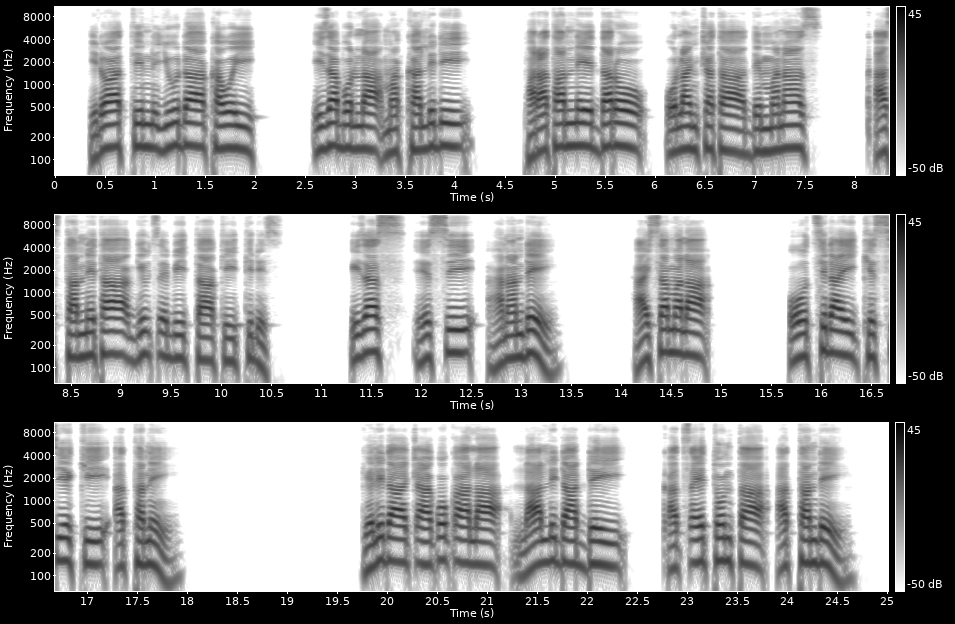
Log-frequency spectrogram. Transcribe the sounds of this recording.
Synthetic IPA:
ɡ̥ɪd̪ɔɐt̪ːiːnjʊhʊd̪ɐkɐwɔj | ʔɪzɐbɔlːɐmɐkːɐlːɪd̪ɪ | pɐɾɐt̪ɐnːɛd̪ɐɾɔ | ɔlɐnt͡ʃːɐt̪ɐd̪ɛmːɐnaːs | kʼɐst̪ɐnːɛt̪ɐɡɪbt͡sʼɛbiːt̪ːɐkiːt̪ːɪd̪ɛs | ʔɪzɐshɛsːɪhɐ̰nɐnd̪eː | hɐjsːɐmɐlɐ | ʔo̞ːt͡sːɪd̪ɐjkɛsːɪɛkːɪɐt̪ːɐnḛː | ɡɛlɪd̪aːt͡ʃʼaːkʼɔkʼaːlɐlaːlːɪd̪aːd̪ːɛj | kʼɐt͡sʼːɐjɛt̪ːɔnt̪ːɐɐt̪ːɐnd̪eː

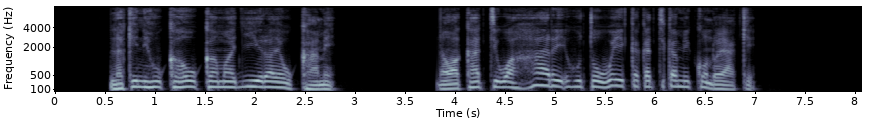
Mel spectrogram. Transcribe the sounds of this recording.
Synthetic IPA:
lakinihukaukamaʄiɾajaukamɛ | nawakatiwaɦaɾiɦutɔwɛkakatikamikɔndɔja̰kɛ̰

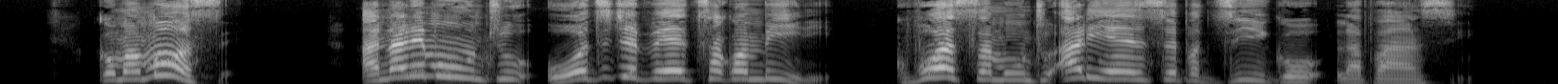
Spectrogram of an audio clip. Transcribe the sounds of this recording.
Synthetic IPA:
kɔmamɔsɛ̥ | analimuntʰuwɔd͡zit͡ʃɛp̬ɛt͡sakwambiɾḭ | kupɔsamuntʰuʔalijɛnsɛpad͡zikɔlapaːnsi̥

